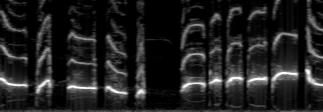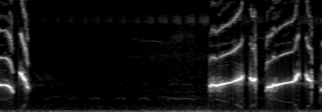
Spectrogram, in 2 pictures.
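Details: An oriental magpie-robin delivers a song used for luring other birds: rapid strings of loud whistled notes, some rising, some swooping down, broken by a two-second silence before another fast rising series.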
